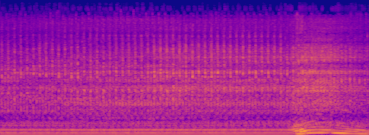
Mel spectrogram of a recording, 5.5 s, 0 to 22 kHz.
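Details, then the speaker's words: 2003 Honda Civic Si (EP3) engine due for replacement, idling with a steady rapid ticking knock about three to four per second; it is unclear whether the knock is top end or bottom end. "There she is, guys. You probably hear her knocking."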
